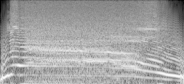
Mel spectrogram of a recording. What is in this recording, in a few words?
earraped noo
